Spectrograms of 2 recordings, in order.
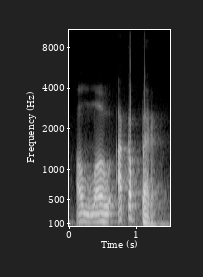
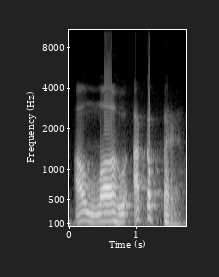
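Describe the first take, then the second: The two takes are said the same way.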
